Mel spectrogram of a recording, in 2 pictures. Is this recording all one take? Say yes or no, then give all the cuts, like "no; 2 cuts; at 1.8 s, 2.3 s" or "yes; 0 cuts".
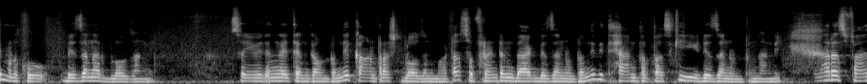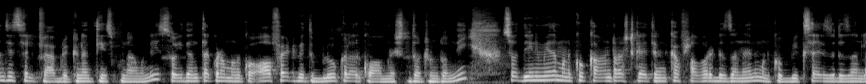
no; 1 cut; at 8.2 s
